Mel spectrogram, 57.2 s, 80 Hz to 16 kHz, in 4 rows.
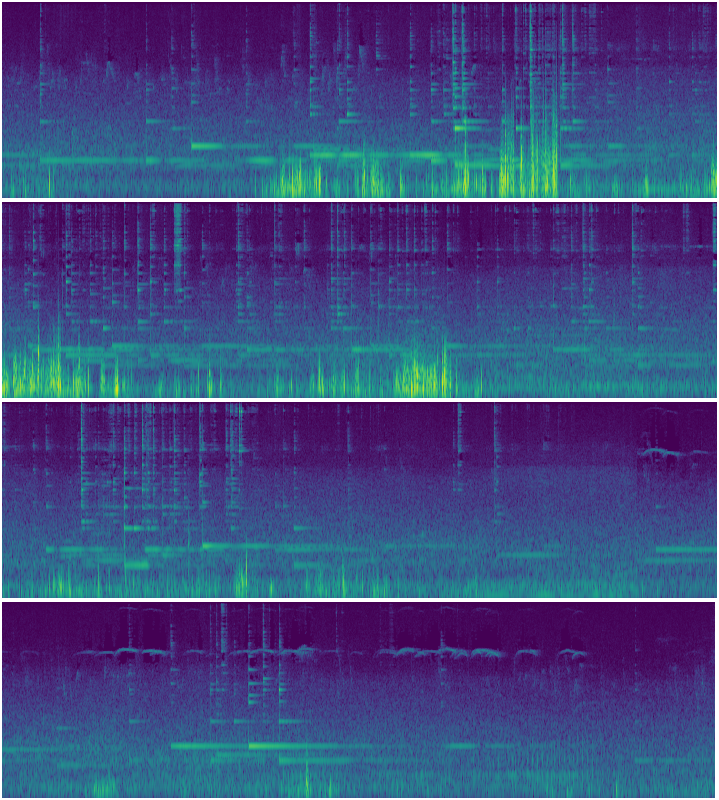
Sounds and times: Wind chime: 0:00.0 - 0:54.8, 0:55.5 - 0:57.1.

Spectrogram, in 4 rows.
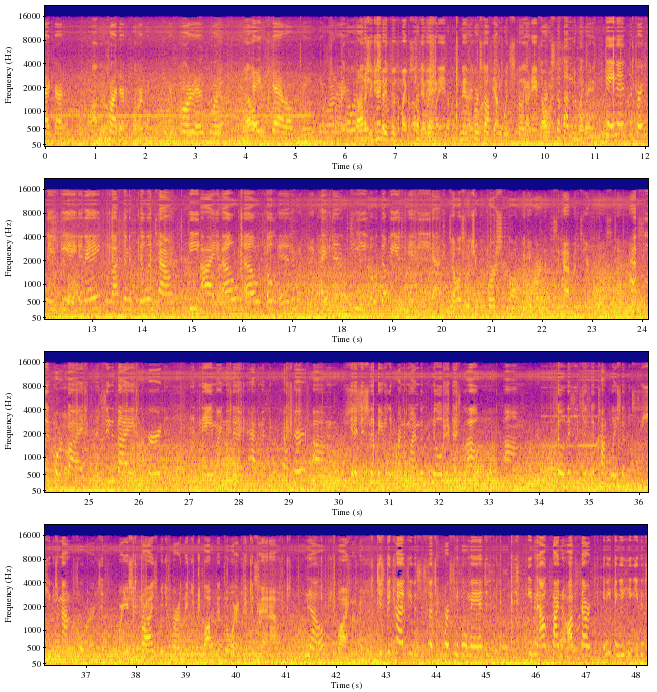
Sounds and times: Outside, urban or manmade: 0:00.0 - 0:48.2
Speech: 0:00.0 - 0:48.2.

